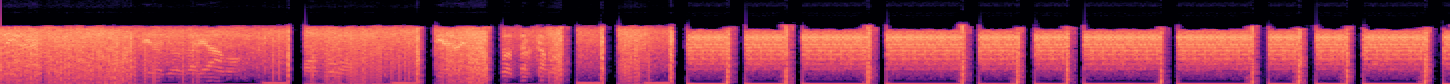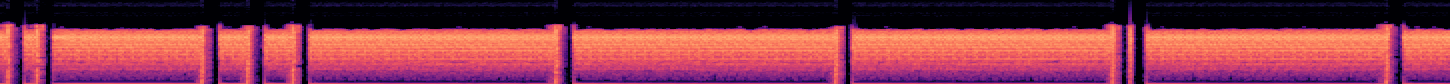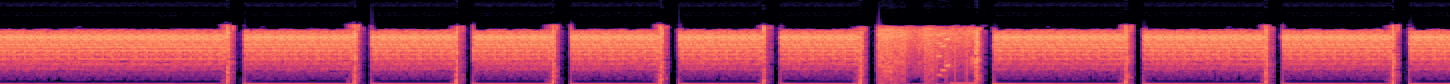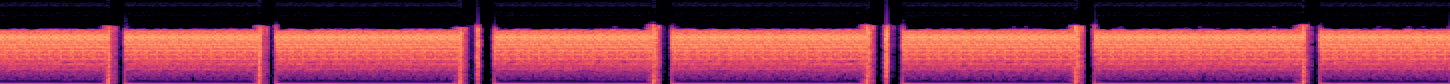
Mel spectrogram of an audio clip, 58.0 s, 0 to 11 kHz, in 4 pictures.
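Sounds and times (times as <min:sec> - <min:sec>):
radio hiss: 0:00.0 - 0:58.0.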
